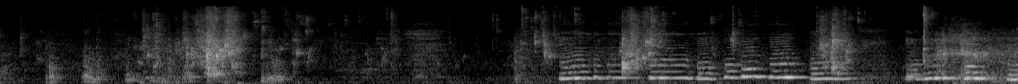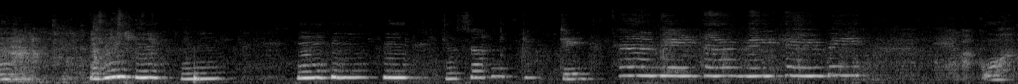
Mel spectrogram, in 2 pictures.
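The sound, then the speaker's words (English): Bath water drains, rushing and gurgling steadily out of a tub, while a young child babbles and vocalizes over the watery noise throughout. “Bye bye, water.”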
